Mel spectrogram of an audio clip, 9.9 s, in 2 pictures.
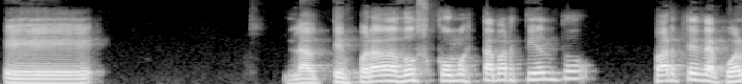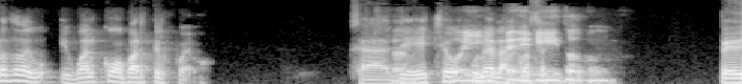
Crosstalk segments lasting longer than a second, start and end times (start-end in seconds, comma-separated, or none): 7.4-8.6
